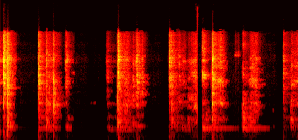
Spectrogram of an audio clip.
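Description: A spoon scrapes and clinks against a cooking pan in short, separate bursts while vegetables and peas are stirred, with distinct pauses of silence between strokes, close and fairly quiet.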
